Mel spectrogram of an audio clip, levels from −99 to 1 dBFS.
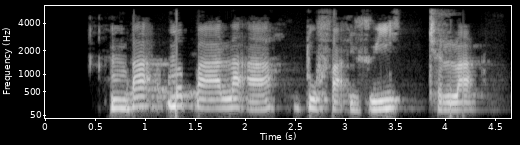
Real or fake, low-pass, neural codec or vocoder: real; 5.4 kHz; none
